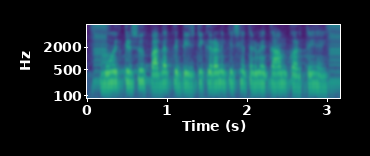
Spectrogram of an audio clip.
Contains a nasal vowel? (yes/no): yes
